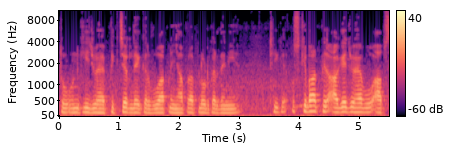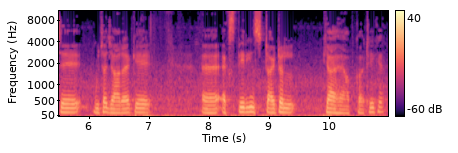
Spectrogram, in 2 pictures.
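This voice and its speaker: Man explaining slowly, step by step. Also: medium pitch, fairly even intonation, dark tone, a little hiss or hum. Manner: explains step by step, often adds "theek hai?". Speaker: tutorial presenter. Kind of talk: screen-recorded walkthrough.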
